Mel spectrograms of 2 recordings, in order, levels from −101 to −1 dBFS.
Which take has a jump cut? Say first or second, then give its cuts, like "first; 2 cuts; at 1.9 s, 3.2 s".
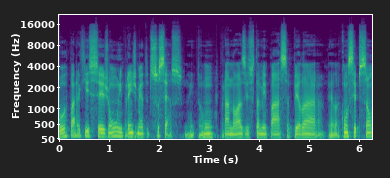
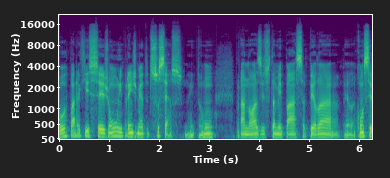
first; 1 cut; at 3.2 s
